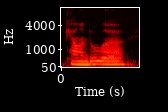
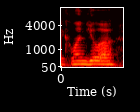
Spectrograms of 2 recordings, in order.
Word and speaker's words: calendula: it and we're good I'm saying calendar you can say calendula it makes me think of Caligula so I'm saying calendula I am doing oil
